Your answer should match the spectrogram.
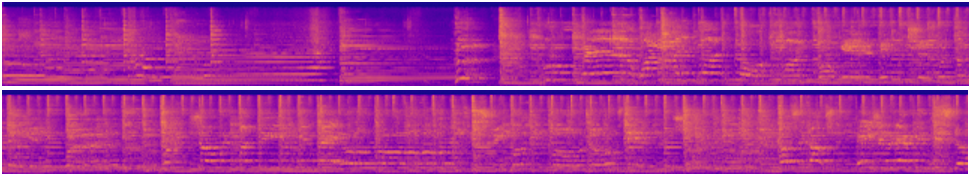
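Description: Live acoustic music: an end-blown wooden flute plays a held, wavering melody over acoustic guitar chords, and about six seconds in the guitars strike a loud chord and strum on in a fuller passage.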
